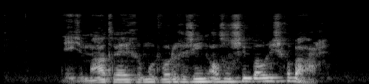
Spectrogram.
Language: Dutch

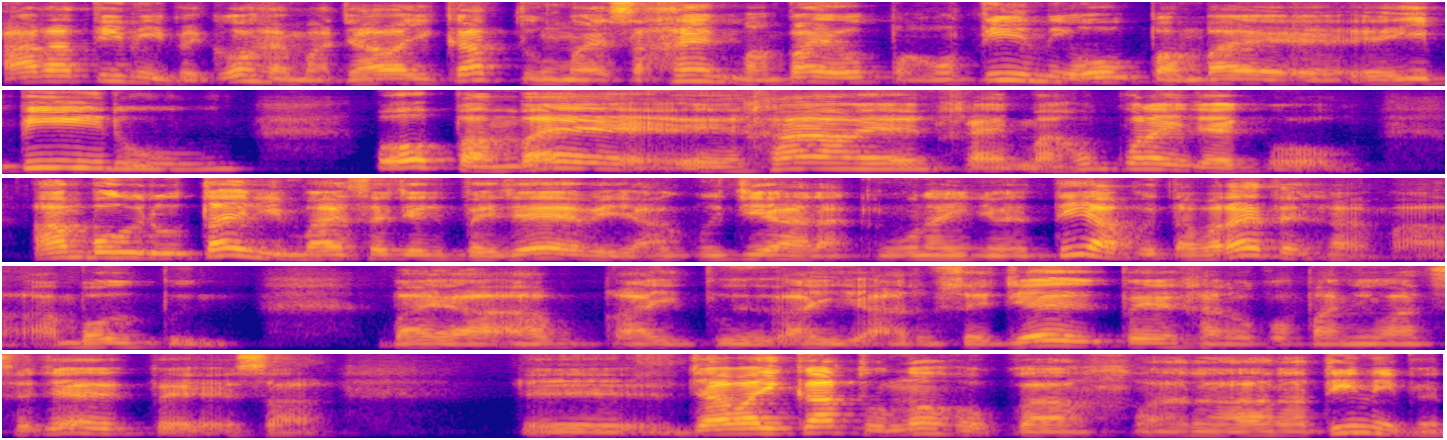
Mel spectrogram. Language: Eastern Bolivian Guaraní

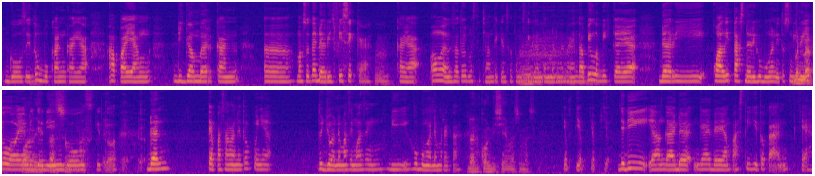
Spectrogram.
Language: Indonesian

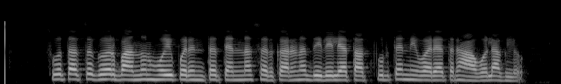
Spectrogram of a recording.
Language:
Marathi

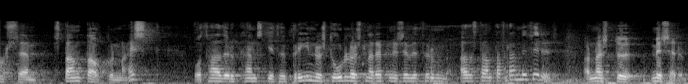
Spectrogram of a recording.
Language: Icelandic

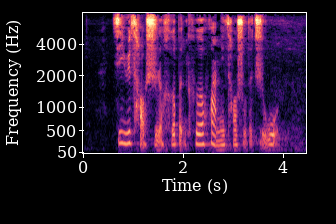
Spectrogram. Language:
Chinese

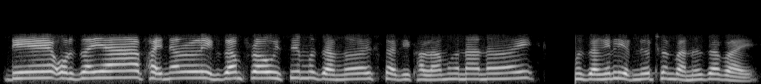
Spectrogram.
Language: Bodo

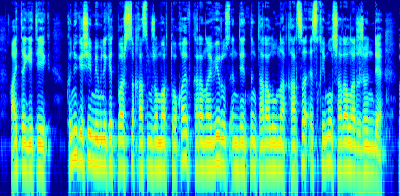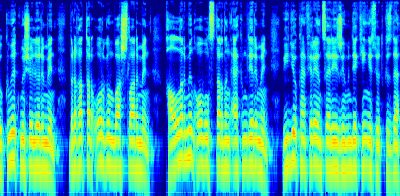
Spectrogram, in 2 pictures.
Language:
Kazakh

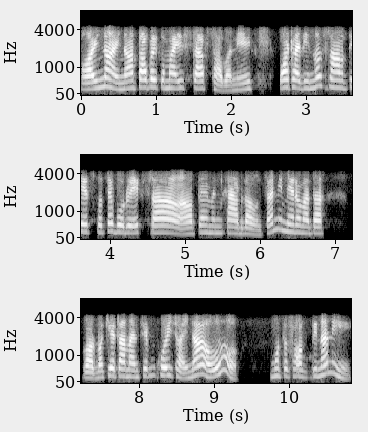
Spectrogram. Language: Nepali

